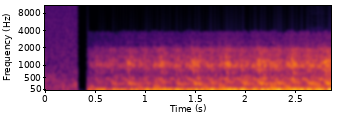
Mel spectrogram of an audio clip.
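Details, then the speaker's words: 1984 Porsche 944 after 20+ years' storage, after swapping speed sensor: starter cranks evenly about three and a half beats a second but never catches; no fuel pump, no spark — cause DME relay pin pushed out. "no cameras still no fuel pump without me applying 12-bolt directly to the fuel pump and still no spark"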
